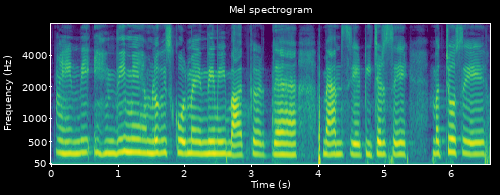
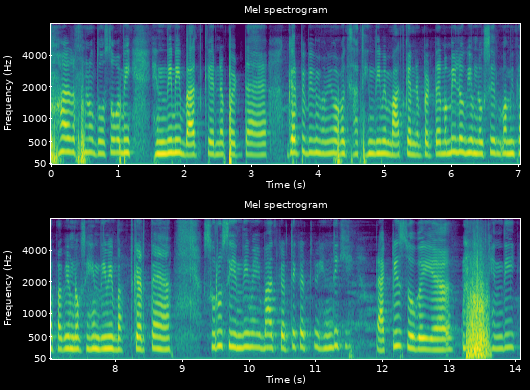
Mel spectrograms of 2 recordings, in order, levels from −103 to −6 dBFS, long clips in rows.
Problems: constant background noise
